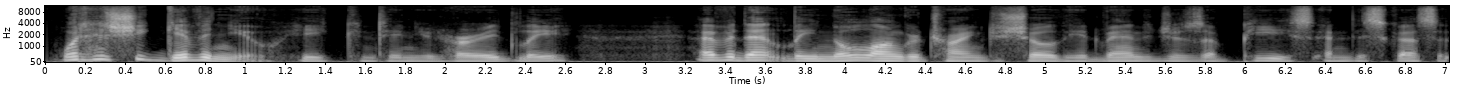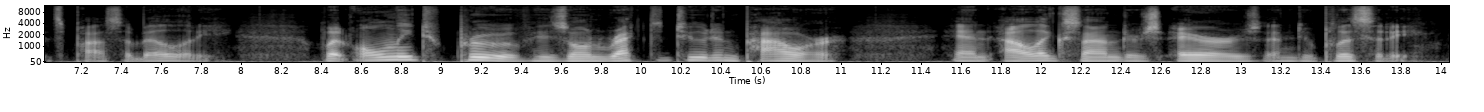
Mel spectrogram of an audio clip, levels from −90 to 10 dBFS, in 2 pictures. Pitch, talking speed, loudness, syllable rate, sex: 120 Hz, 155 wpm, -20 LUFS, 5.6 syllables/s, male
